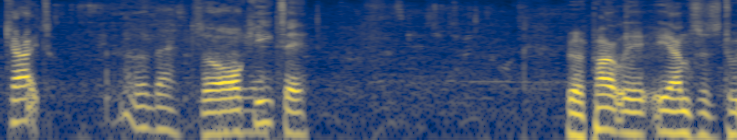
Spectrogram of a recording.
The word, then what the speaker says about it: Kite: Even though apparently it's not pronounced kite. Kite. Apparently. Kite.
